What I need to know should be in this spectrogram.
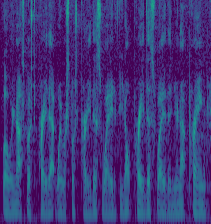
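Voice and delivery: low, soft, prim legalist voice; mock legalist. Preacher mimicking a legalist who says prayer has rules, low and hushed. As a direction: drop low and quiet to mimic the rule-keeper. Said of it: "Here's the thing about legalists".

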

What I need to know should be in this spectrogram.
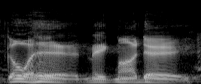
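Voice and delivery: quiet, slow tough-guy drawl; soft and slow, daring him to move; Clint Eastwood impression. Preacher voices Jesus daring the devil, quiet slow tough-guy line. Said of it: "spirit of Clint Eastwood".

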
